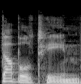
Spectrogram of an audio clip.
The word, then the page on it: double-team: British English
